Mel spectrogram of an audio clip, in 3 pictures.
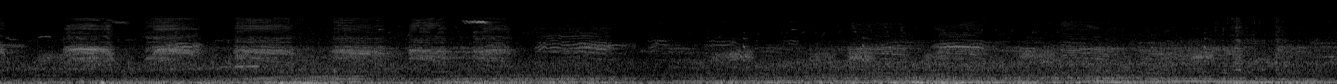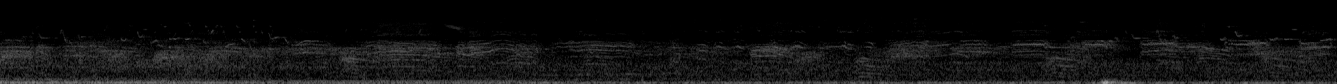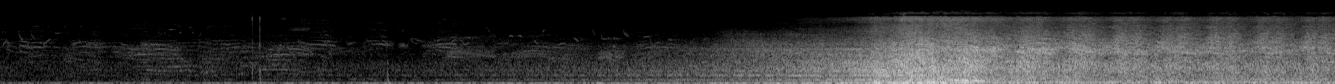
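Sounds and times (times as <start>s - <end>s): high-speed train rushing: 0.0s - 15.4s, 31.4s - 40.0s
birds cawing: 0.0s - 40.0s.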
